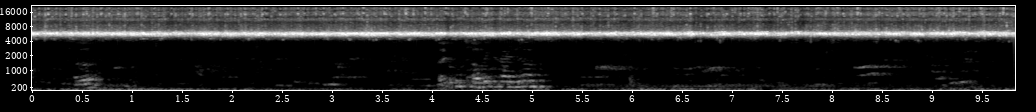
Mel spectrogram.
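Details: Crickets by the thousand at a cricket farm produce a constant, intense high-pitched chirring wall of sound, unvarying in pitch and loudness, with brief faint low rustles and murmurs beneath.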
